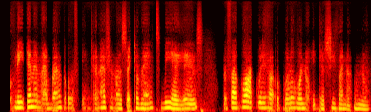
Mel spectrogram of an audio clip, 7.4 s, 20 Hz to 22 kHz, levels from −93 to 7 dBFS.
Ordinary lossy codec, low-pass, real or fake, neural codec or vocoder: none; none; fake; codec, 44.1 kHz, 0.9 kbps, DAC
